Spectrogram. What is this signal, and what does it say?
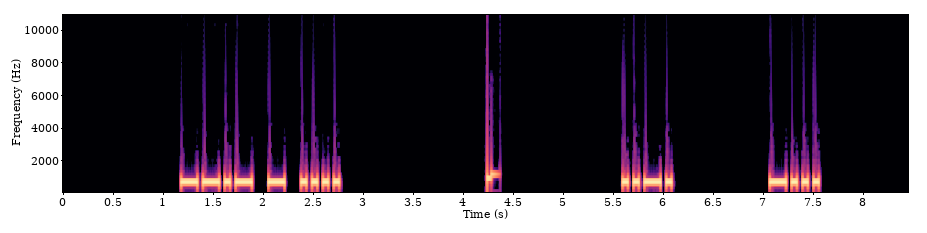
Morse code, heard as a keyed tone, about 22 wpm, spaced as for 14 wpm, 700 Hz. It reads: QTH FB
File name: Top 20 QSO Elements - 6x Character Spacing - 22wpm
